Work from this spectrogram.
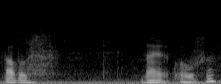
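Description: Jittery, suspicious addict, lowish voice. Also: male voice, unhurried, slightly rough. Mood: nervous, puzzled. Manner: hesitant, stammering, wary. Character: nervous, suspicious male morphine addict, easily offended. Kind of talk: Dutch radio play acting. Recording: muffled, noisy old radio play recording.

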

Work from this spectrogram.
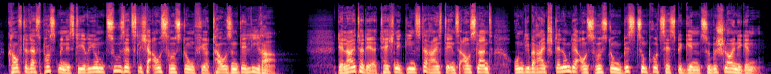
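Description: A radio play reporter, acted by a man, reading sober trial dispatches. His voice sits at a middle pitch and is measured and factual. The sound is very dry. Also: a little mellow, no room sound, natural voice.

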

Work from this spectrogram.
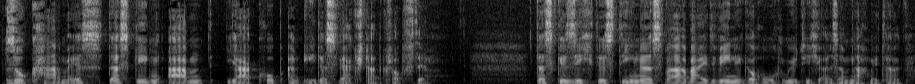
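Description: A man's voice: sits low, expressive, unhurried, fairly bright tone, exaggerated voice. A man reading scripted narration as the storyteller of a children's radio play. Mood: storytelling.

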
